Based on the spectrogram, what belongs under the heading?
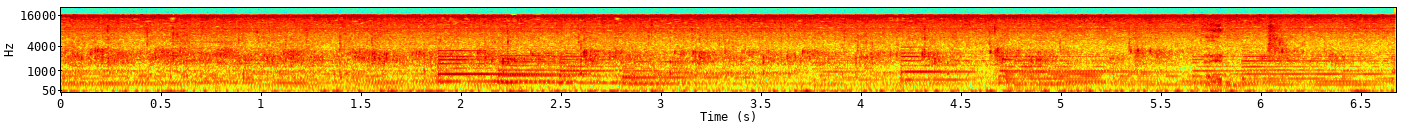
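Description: Sustained, dense applause from a large group clapping for people as they come forward, a steady crackling wash of many hands clapping at once, with faint tonal voices or music running underneath.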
